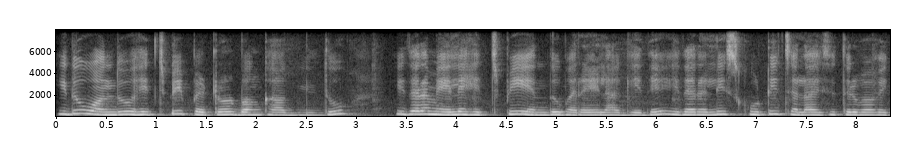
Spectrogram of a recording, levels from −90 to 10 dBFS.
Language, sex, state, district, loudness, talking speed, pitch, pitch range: Kannada, female, Karnataka, Dharwad, -14 LUFS, 110 wpm, 245 Hz, 230-270 Hz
